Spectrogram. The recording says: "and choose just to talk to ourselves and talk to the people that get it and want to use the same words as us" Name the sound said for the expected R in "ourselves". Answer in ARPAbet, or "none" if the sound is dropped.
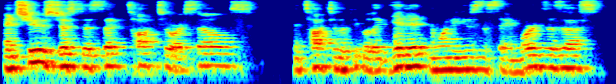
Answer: R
